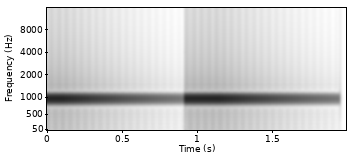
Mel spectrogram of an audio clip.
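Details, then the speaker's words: Philips Efficia DFM100 defibrillator/monitor high-priority alarm, warning of a life-threatening condition such as asystole or ventricular fibrillation needing immediate response: steady high-pitched tone restarting sharply about once a second. "a high priority alarm warns of a life-threatening condition such as asystole or ventricular fibrillation and requires an immediate response the alarm message displays with a red background and sounds like this"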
